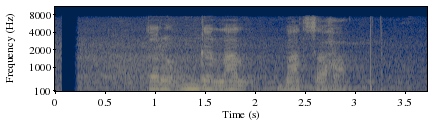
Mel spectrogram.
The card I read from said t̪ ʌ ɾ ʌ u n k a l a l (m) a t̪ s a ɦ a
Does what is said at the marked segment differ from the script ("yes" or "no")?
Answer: yes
